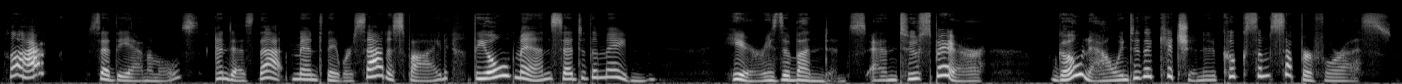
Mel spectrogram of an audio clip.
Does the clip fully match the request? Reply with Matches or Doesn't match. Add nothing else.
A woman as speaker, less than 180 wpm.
Matches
